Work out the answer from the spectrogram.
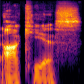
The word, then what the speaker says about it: Arceus: Arceus. Like, Arc is in like the highest point.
